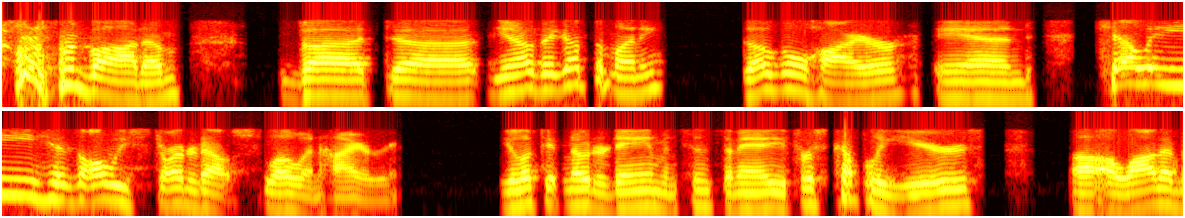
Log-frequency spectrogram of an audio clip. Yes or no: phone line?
yes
